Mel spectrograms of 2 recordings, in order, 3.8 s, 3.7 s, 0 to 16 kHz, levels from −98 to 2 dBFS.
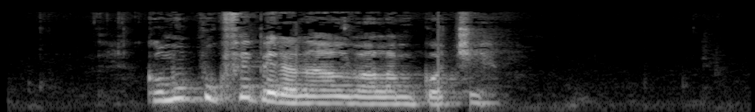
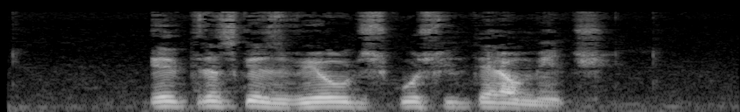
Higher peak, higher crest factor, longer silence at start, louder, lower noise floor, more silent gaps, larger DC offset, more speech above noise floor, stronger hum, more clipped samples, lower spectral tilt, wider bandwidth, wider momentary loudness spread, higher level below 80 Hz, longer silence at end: first, -6 dBFS vs -10 dBFS; about the same, 20 dB vs 20 dB; about the same, 0.75 s vs 0.75 s; first, -24 LUFS vs -27 LUFS; first, -76 dBFS vs -65 dBFS; neither; neither; first, 52 dB vs 38 dB; neither; neither; second, -4.5 dB/octave vs -6 dB/octave; about the same, 11.5 kHz vs 11.5 kHz; about the same, 13 LU vs 12 LU; second, -72 dBFS vs -60 dBFS; first, 1.3 s vs 0.7 s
